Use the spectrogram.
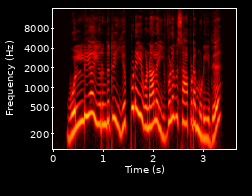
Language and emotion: Tamil, surprised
